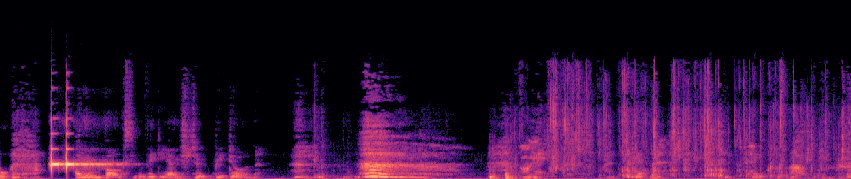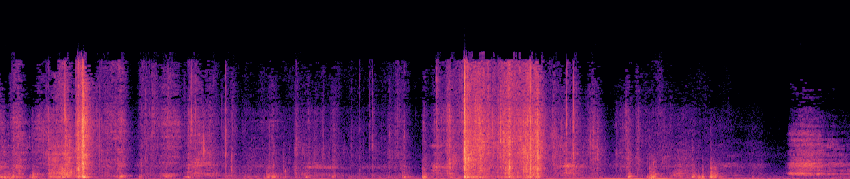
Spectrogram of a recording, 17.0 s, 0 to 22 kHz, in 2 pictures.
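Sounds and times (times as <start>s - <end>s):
paper packaging crinkling and tearing: 5.2s - 10.9s, 12.2s - 14.9s.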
